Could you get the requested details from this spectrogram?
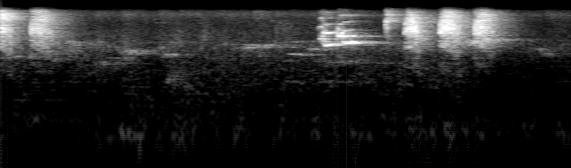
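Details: Vigorous Pekin robin song: an opening high chirp, a soft thin trill, then a burst of five rapid, bright, piercing notes late in the phrase.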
